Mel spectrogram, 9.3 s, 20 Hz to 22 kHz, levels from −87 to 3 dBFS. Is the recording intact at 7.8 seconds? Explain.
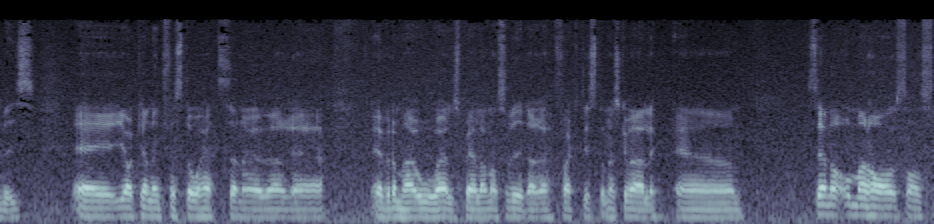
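Yes, the speech is intact at 7.8 seconds, with only the room's own background noise sitting about 20 dB below it.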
